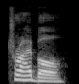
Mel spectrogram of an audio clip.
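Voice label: "tribal", English word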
